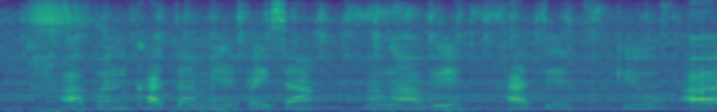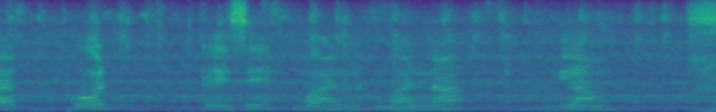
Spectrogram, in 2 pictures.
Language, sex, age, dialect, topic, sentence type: Bhojpuri, female, 25-30, Southern / Standard, banking, question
